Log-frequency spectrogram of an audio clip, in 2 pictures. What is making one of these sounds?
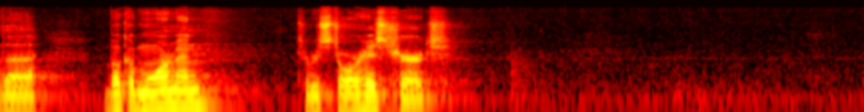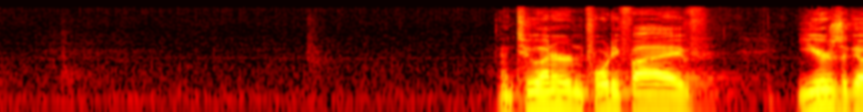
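A man speaks calmly into a microphone, pausing at length between phrases.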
